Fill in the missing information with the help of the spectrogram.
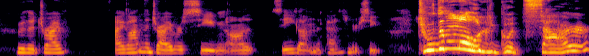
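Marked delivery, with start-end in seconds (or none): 4.2-5.9 very loud, drawn-out, bad fake knight voice. Retelling what she yelled from the passenger seat, yelling in a bad knight voice. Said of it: "She yelled in a butt night voice".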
